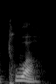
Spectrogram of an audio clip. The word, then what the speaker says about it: toit: Okay, and then both of them are pronounced like toi.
